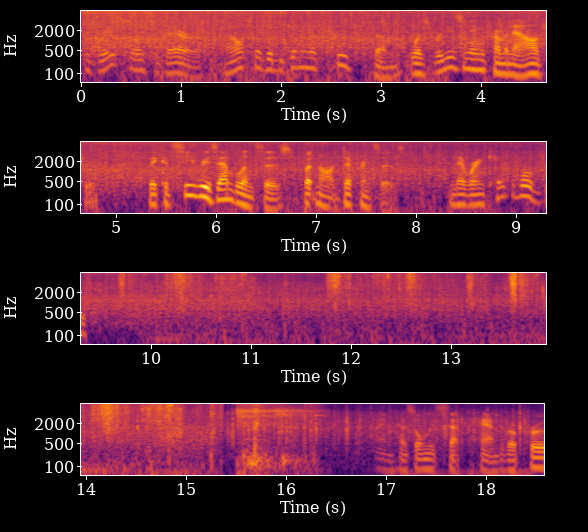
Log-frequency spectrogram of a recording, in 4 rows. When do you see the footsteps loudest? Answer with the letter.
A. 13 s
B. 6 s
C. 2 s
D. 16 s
D.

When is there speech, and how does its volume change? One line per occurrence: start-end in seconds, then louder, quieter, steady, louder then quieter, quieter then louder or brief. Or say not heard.
0.0-9.4 louder then quieter
16.9-18.5 brief.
